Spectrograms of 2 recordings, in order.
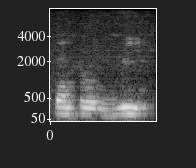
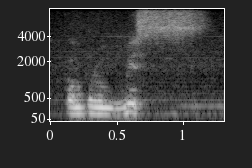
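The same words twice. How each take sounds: First: Compromise said French-style, ending on "mee"; silent S. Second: Compromise ending in an audible S; wrong pronunciation. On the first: Teacher modelling the French term, compromise with silent final S. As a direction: leave the S off compromise, ending in an ee sound. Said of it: "S sound is silent here". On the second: Teacher showing law students the mistake, compromise with a hissed final S. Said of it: "We do not pronounce as compromise". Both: Shown as a demonstration.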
